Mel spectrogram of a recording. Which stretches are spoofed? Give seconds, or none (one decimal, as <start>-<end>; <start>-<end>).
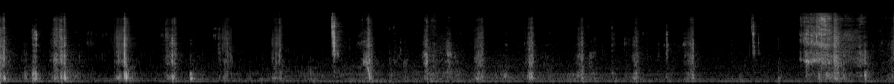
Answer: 0.9-1.6; 2.2-3.2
